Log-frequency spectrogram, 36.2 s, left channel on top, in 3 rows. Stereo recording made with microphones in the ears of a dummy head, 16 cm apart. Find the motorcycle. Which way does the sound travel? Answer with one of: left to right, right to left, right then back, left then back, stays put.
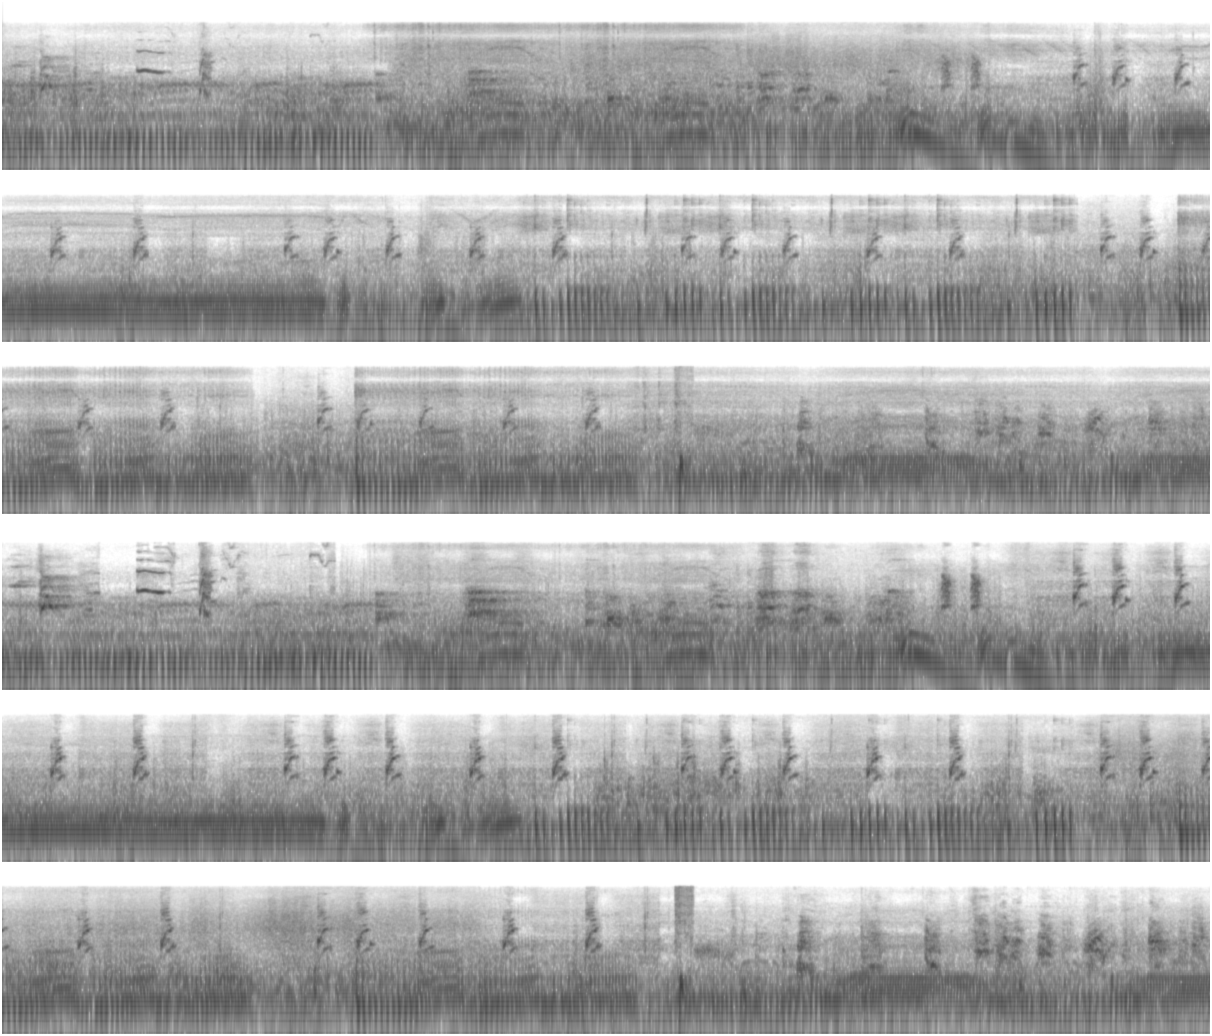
stays put.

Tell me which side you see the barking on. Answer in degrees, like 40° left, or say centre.
70° right.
